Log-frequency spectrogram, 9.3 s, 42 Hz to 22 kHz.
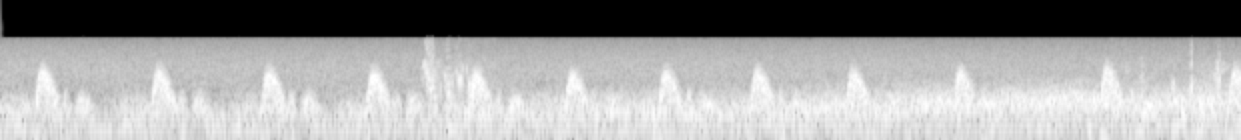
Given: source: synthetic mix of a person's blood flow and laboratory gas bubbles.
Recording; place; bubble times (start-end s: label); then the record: Doppler ultrasound of blood flow; subclavian vein
3.15-3.71 s: bubbles
8.30-8.60 s: bubbles
8.76-9.26 s: bubbles
From the record:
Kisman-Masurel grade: 222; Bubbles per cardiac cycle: several, 3 to 8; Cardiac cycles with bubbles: 10 to 50%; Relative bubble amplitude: moderate (0.250 to 0.450); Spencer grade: 2 (many but less than half of the cardiac periods contain bubble signals, singularly or in groups); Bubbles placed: anywhere in the cardiac cycle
